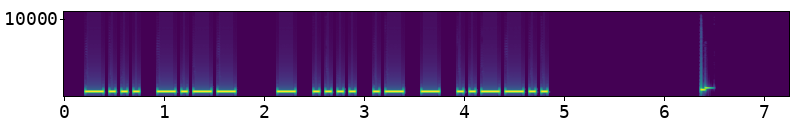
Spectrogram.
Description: Morse code, heard as a keyed tone, about 19 wpm, 700 Hz. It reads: BY THAT?
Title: Sentences from Top 200 Words and Abbreviations 20wpm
